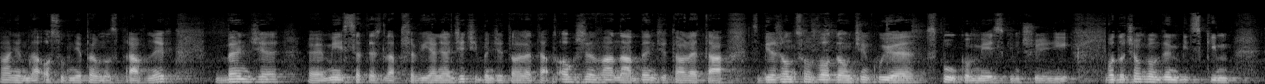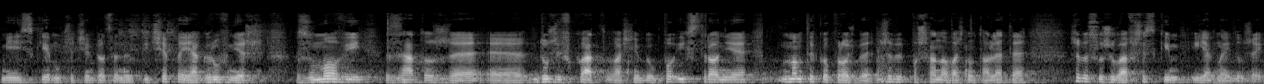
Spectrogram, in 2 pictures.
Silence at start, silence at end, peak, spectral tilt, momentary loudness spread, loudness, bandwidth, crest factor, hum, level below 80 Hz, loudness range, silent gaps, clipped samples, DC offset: 0 s; 0 s; 0 dBFS; -6.5 dB/octave; 7 LU; -22 LUFS; 12 kHz; 22 dB; none; -50 dBFS; 3 LU; none; under 0.1%; under 0.1%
